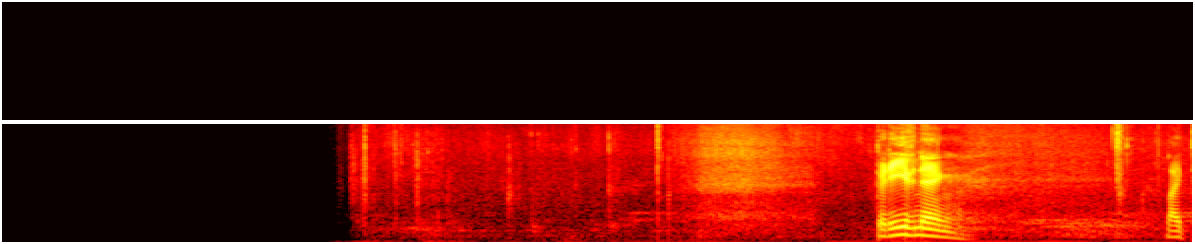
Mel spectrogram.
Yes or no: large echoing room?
yes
